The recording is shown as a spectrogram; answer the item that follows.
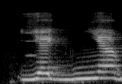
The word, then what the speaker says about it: यज्ञ: Yajna brid. Yajna. There should be a ya sound, Bhagini. Not ga, Bhagini.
